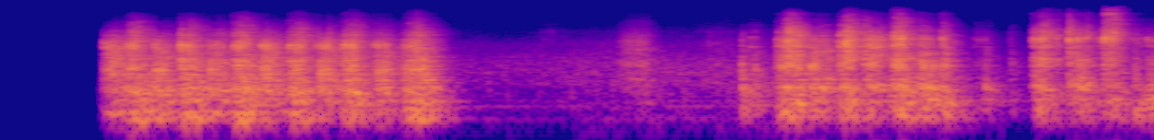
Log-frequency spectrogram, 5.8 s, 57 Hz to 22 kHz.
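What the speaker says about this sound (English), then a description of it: "We're just going to cut a 2x4 from corner to corner" Rhythmic back-and-forth rasping of a saw cutting a 2x4 wooden board corner to corner, two bursts of steady strokes separated by a short pause, close and loud.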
